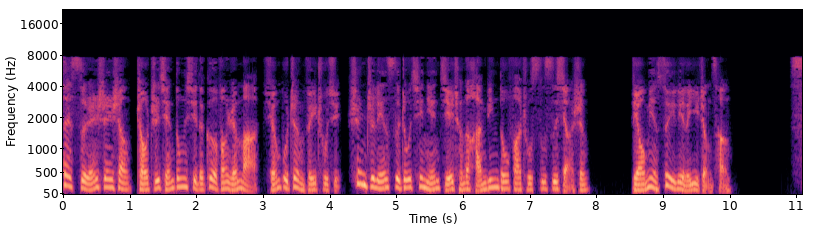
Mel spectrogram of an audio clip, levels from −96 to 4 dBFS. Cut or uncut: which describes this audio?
cut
